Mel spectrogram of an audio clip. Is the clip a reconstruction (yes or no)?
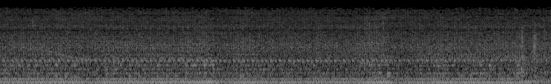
no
